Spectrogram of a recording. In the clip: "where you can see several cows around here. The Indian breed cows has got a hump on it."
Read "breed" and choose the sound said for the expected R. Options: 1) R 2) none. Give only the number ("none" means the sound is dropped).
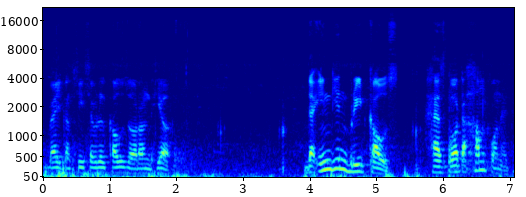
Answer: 1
